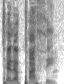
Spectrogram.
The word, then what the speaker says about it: telepathy: There's a H there, Countryman. Countryman. I've been trying to tell you to put your tongue between your teeth and pronounce a H, but you're not doing it.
